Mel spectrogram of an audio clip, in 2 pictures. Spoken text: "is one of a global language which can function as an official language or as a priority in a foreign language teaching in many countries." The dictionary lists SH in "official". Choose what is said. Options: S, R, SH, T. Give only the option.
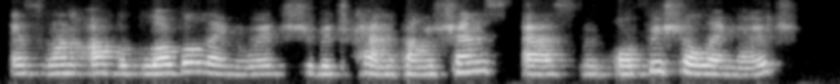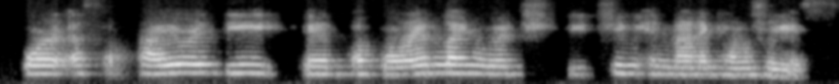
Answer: SH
